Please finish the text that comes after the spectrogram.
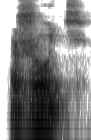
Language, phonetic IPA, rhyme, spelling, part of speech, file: Russian, [ʐutʲ], -utʲ, жуть, noun, Ru-жуть.ogg
- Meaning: dismay, dread, horror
